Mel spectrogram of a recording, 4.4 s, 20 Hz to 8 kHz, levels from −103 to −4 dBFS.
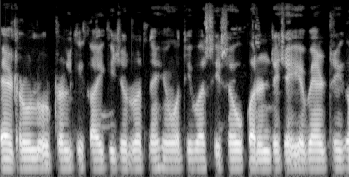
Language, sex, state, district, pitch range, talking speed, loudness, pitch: Hindi, male, Uttar Pradesh, Muzaffarnagar, 115-120 Hz, 165 wpm, -16 LUFS, 115 Hz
